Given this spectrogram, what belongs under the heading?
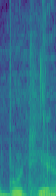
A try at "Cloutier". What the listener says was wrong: Cloutier with a C. Cloutier.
